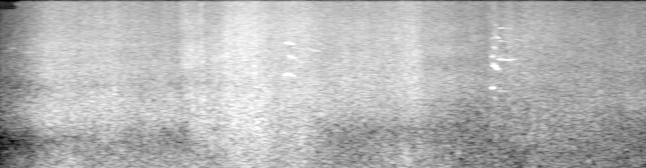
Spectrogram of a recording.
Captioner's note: ocean sounds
